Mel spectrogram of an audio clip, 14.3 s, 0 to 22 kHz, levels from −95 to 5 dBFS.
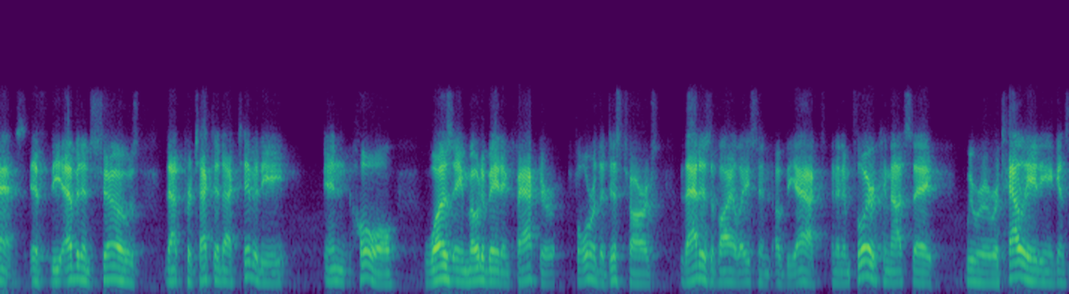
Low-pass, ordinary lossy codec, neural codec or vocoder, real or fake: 7.2 kHz; Opus, 24 kbps; codec, 16 kHz, 0.9 kbps, LongCat-Audio-Codec; fake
